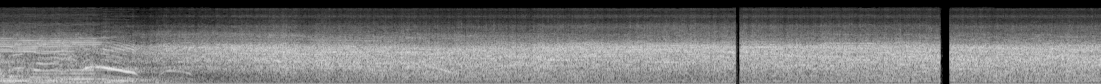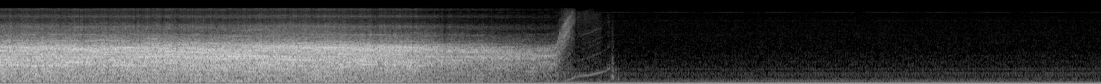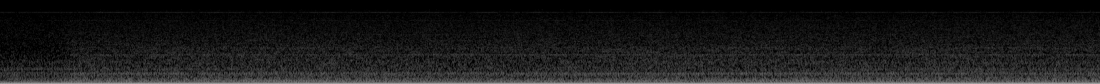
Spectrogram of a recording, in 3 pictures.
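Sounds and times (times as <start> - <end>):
concert crowd screaming and cheering: 0.0 - 17.2
pitch sweep: 14.0 - 17.2.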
